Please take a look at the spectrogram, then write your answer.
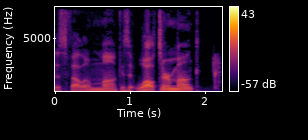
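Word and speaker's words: Walter Munk: Is it Walter Monk? Walter Monk is how you pronounce it in Austria, where he's from.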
